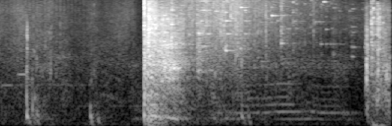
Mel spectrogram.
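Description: Glass shatters with a sharp crash.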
